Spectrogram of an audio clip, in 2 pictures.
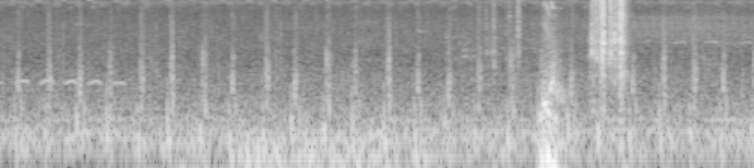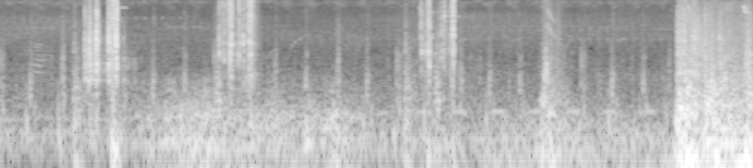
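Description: Quick footsteps thud on grass as a game character runs.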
